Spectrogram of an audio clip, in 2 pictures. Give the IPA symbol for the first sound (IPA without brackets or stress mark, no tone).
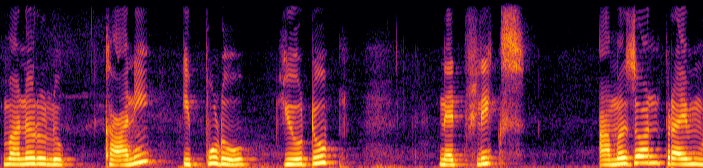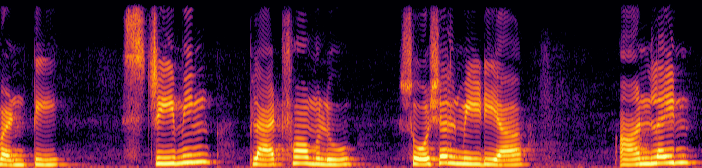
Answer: ʋ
